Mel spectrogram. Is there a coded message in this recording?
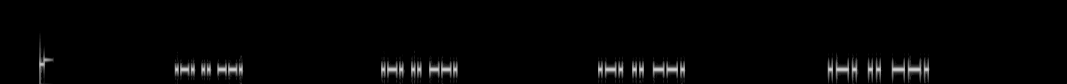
Yes: Morse code from 1.8 to 9.3 s, heard as a keyed tone, about 40 wpm, 700 Hz. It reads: RIG RIG RIG RIG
